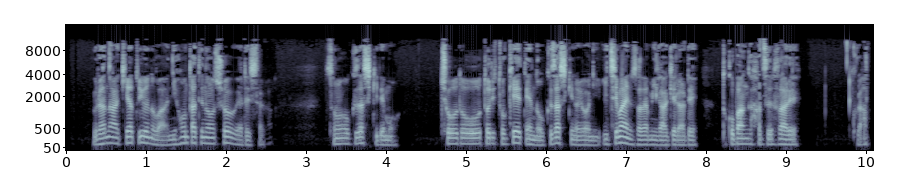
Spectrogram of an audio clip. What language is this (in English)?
Japanese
